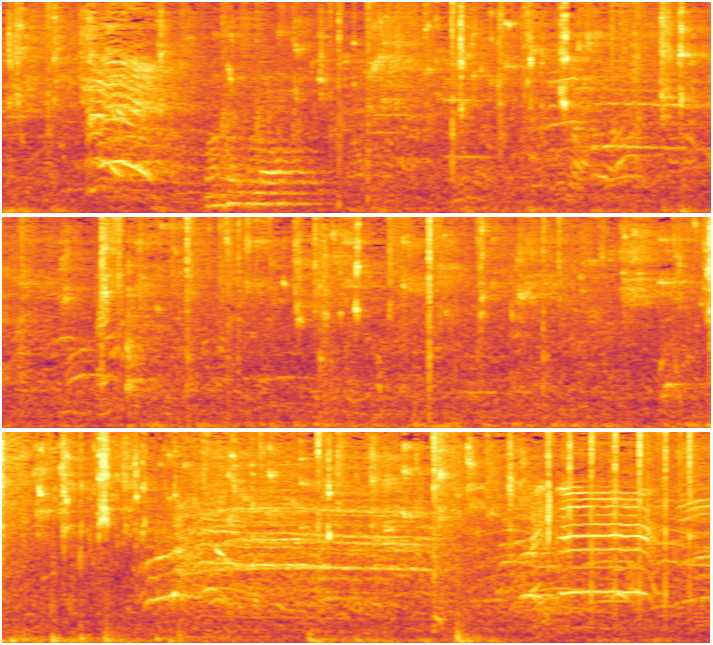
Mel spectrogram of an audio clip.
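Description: Badminton rally in a large hall: rackets strike the shuttlecock in sharp cracks again and again, with players' feet on the court floor. Voices shout and call out twice, briefly, about a second in and again late on.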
